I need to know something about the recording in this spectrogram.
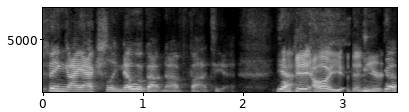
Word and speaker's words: Nav Bhatia: You're about to talk about the thing I actually know about Nav Bhatia. Yeah. Okay. Oh, then you're pronouncing his name.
